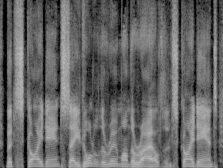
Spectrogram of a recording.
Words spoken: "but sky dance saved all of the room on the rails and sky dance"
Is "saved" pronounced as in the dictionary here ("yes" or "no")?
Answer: yes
